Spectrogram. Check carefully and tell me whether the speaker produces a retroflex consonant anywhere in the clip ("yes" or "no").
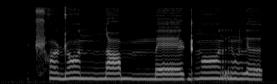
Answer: yes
